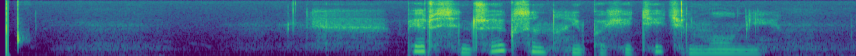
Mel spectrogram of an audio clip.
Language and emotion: Russian, sad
